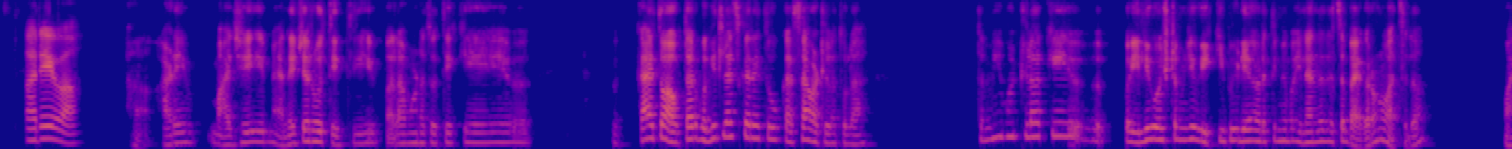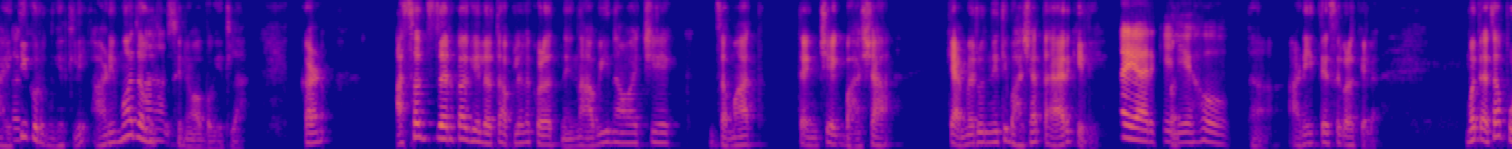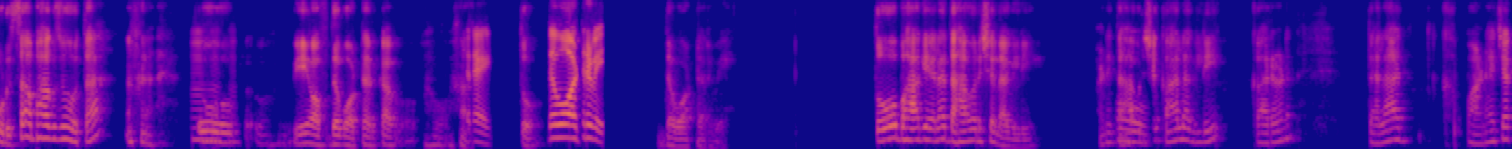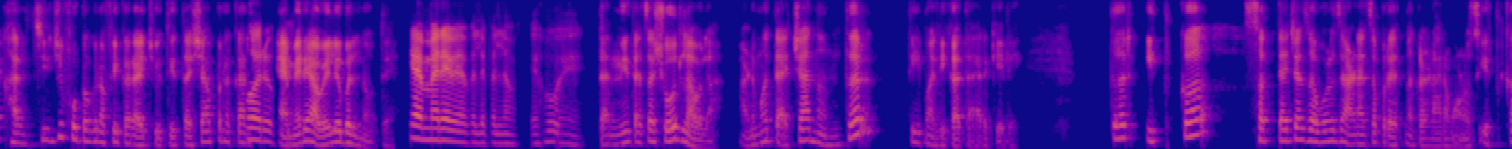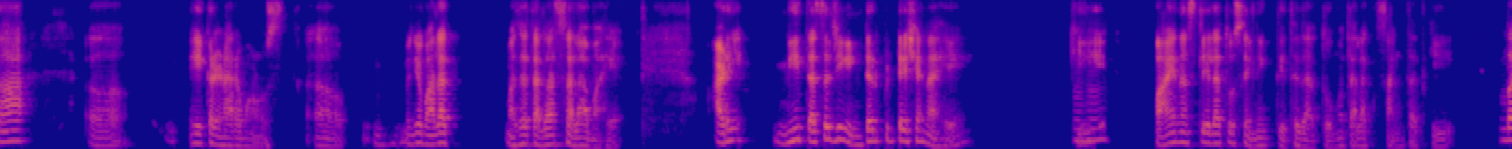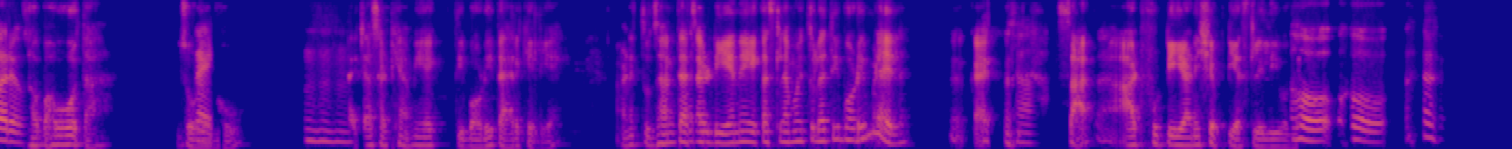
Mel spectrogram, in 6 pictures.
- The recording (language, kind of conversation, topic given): Marathi, podcast, कोणत्या प्रकारचे चित्रपट किंवा मालिका पाहिल्यावर तुम्हाला असा अनुभव येतो की तुम्ही अक्खं जग विसरून जाता?
- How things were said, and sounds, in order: in English: "विकिपीडियावरती"; unintelligible speech; chuckle; in English: "वे ऑफ द वॉटर"; in English: "द वॉटर वे"; in English: "द वॉटर वे"; tapping; other noise; in English: "इंटरप्रिटेशन"; in English: "राइट"; chuckle; chuckle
